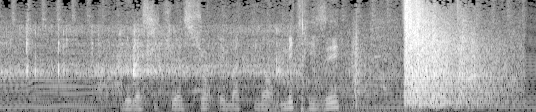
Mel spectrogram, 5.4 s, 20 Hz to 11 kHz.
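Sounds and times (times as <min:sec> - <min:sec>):
speech: 0:01.2 - 0:03.9
powerful firework bang near a fire engine: 0:04.0 - 0:05.2.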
